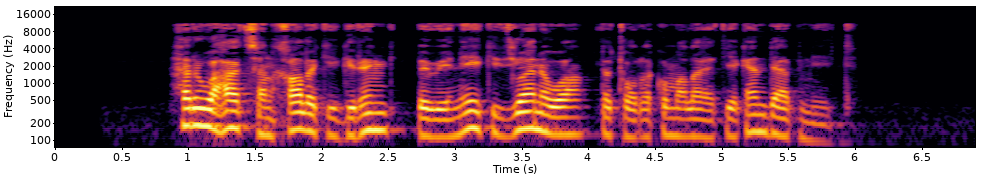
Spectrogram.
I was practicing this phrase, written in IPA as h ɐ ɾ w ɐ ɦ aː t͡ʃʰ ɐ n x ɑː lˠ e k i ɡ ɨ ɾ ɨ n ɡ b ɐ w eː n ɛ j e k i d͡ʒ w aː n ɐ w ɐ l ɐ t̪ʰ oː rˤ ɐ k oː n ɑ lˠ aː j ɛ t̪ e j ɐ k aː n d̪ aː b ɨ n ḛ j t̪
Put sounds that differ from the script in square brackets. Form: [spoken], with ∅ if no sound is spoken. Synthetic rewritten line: h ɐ ɾ w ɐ ɦ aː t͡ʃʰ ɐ n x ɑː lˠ e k i ɡ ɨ ɾ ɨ [ŋ] ɡ b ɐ w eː n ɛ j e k i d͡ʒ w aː n ɐ w ɐ l ɐ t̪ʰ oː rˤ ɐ k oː [m] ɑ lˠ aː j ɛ t̪ [i] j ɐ k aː n d̪ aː b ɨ n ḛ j t̪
